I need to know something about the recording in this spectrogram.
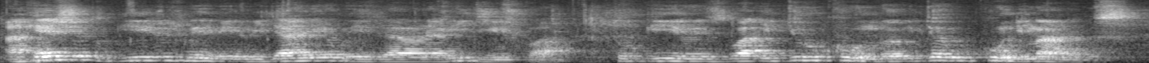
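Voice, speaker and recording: A man interprets a sermon live, working steadily through each phrase and sometimes restarting to get the wording right. His voice is mellow and dark. He sounds far from the microphone in a hugely echoing hall, with faint noise behind him. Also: mid-range voice, quick pace. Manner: steady, rephrases as he goes. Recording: distant mic, echoey hall, faint noise.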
